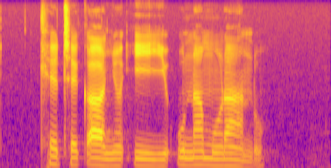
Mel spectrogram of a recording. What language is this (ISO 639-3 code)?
ven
